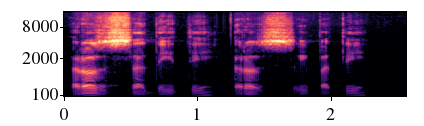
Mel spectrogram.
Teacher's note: перед глухим с незалежно від темпу мовлення приголосний з у префіксі роз зберігає дзвінкість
